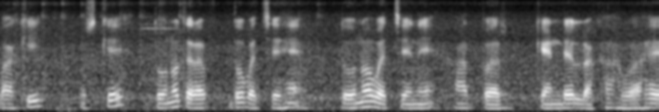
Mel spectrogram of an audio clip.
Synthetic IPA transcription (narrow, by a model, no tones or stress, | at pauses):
baːki | ʊske | d̪̥oːnõt̪ɐɾəf | d̪oːbɐtːʃeɦɛ̃ː | d̪oːnõbɐtːʃenehaːt̪̚ʰpɐɾ | kɛ̃ːɳɖəlɾɐkʰaɦʊa̰ɦɛː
